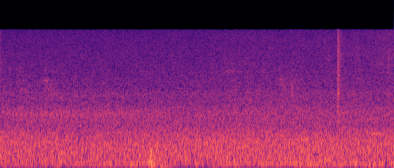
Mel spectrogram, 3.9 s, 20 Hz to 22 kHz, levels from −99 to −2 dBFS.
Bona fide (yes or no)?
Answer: yes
